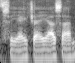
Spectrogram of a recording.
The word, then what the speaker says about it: chasm: And he said, spell that. So I spelled it C-H-A-S-M.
